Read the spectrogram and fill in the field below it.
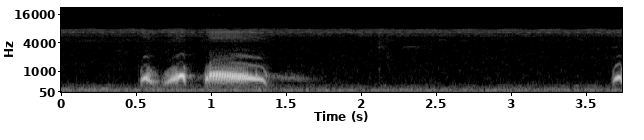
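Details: Decoy spotted dove, ground decoy, dated 8/10/2018, giving one full phrase of two quick rising notes and a long, even, falling coo, then a pause and the start of the next phrase, over a quiet low hum.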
